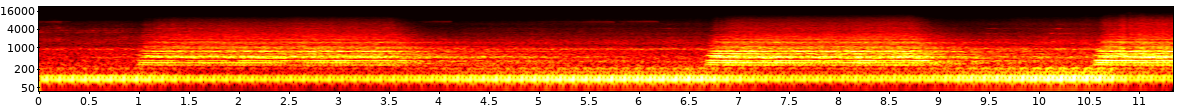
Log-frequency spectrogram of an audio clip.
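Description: A train horn blasts loudly in long, repeated blows.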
